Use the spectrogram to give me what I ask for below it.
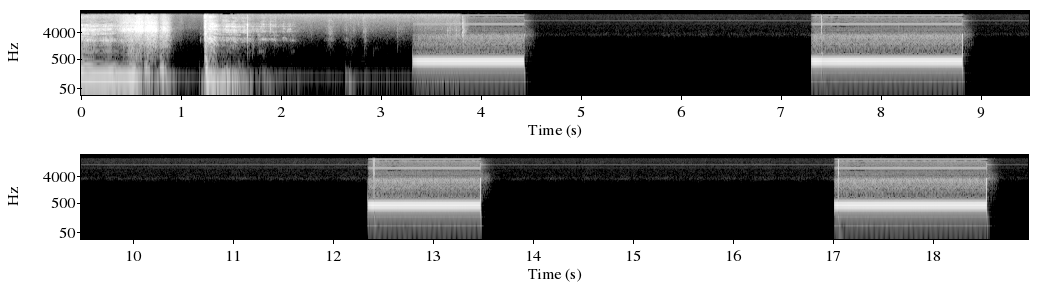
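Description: An outgoing phone call gives its ringing tone as four long, steady mid-pitched beeps with even silent gaps of a few seconds between them. A short burst of clattering noise comes first.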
